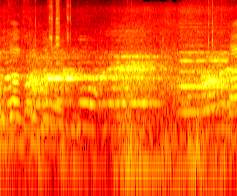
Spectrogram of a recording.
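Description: A group of marchers chanting political slogans together, several voices shouting over one another.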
